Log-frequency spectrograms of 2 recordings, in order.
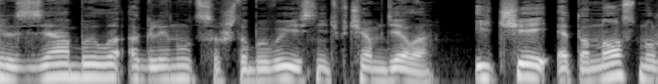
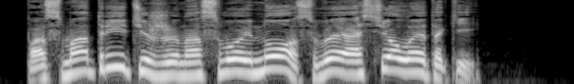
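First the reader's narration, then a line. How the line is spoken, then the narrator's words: Louder shout. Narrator (Russian): Крикнул тот же голос, но уже громче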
